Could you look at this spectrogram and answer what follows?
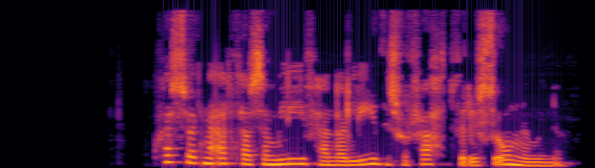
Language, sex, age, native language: Icelandic, female, 30-39, Icelandic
